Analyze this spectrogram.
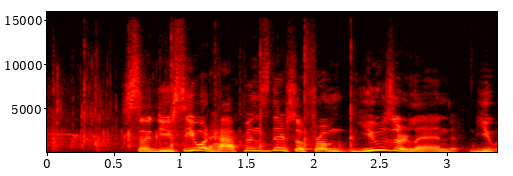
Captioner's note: applause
